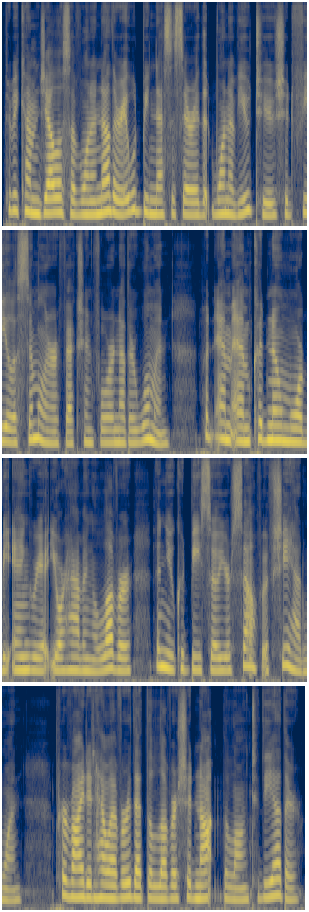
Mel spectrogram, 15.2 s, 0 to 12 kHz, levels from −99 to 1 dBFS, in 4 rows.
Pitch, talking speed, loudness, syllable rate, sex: 200 Hz, 225 wpm, -17 LUFS, 6.1 syllables/s, female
